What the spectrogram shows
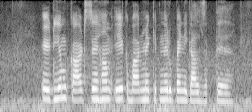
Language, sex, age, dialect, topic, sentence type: Hindi, male, 18-24, Kanauji Braj Bhasha, banking, question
